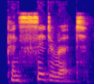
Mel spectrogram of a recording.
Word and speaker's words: considerate: So here we have considerate, considerate, and the stress is on the I, considerate, inconsiderate.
